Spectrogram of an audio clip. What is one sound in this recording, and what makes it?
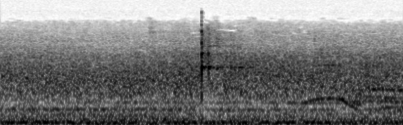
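A metal bat strikes a baseball with a sharp ping.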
